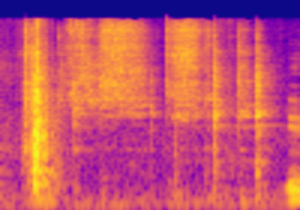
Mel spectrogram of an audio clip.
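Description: A steel framing square set down on a wooden board with a sharp metallic clack, followed by about a second of scraping and a few lighter clicks as it is shifted into place.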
